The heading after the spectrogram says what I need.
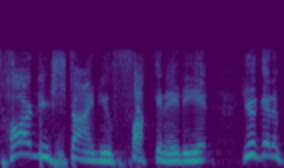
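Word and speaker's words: Hartenstein: It's Hardenstein, you fucking idiot. You're getting paid $10 million a year. Learn how to fucking pronounce a fucking name, you fucking idiot.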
